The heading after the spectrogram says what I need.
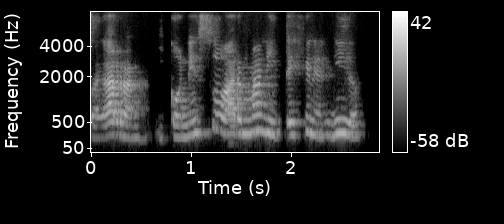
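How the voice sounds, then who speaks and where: The woman's voice is high, with fairly even intonation. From Argentina, Buenos Aires province. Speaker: mycologist researcher. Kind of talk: Q&A after online talk.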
